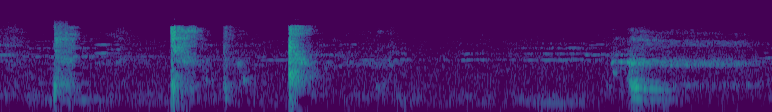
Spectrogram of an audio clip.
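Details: Five short, sharp, dry cough bursts spaced irregularly over several seconds, with a faint steady background hum; cough.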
